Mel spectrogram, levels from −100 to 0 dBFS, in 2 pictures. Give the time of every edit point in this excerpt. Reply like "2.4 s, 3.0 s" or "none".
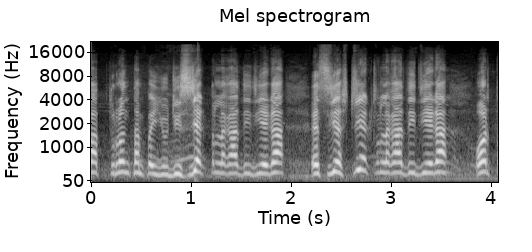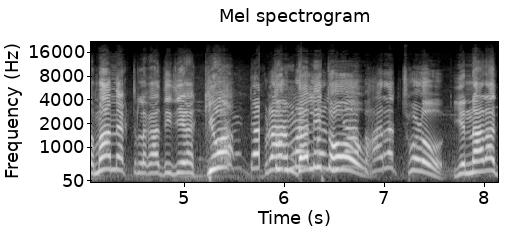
5.8 s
